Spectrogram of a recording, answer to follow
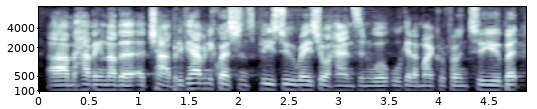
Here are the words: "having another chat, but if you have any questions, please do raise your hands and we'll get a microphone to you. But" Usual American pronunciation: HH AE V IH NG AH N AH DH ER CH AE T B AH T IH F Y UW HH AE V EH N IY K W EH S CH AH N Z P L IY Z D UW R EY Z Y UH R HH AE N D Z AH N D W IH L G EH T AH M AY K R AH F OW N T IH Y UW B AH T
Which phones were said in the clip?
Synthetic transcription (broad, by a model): HH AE V IH NG AH N AH DH ER CH AE T B AH T IH F Y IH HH V EH N IY K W EH S CH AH N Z P L IY Z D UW R EY Z Y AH R HH AE N D Z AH N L W IH L G EH T AH M AY K R AH F OW N T IH Y UW B AH T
